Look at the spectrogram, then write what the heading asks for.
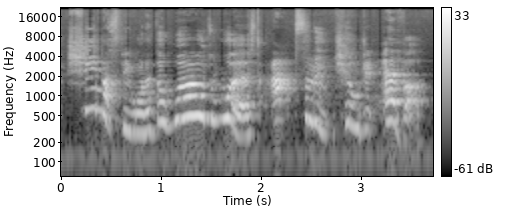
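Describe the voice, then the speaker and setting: A woman voicing a gushing, excitable male television producer in a children's story. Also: very high-pitched, moderate pace, voice pushed up, heavily acted. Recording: echoey room.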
